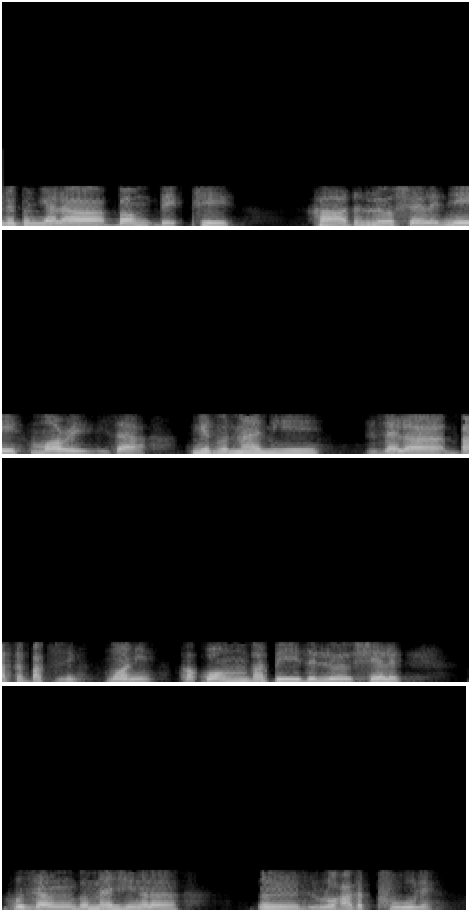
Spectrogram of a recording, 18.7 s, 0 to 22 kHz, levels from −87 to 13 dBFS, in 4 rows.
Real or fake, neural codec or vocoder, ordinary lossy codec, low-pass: fake; codec, 16 kHz in and 24 kHz out, 0.4 kbps, LongCat-Audio-Codec, fine tuned four codebook decoder; AAC, 16 kbps; 7.2 kHz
